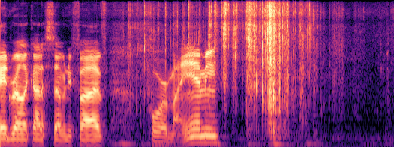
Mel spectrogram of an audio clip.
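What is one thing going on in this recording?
A foil wrapper crinkles and rustles as it is torn open.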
